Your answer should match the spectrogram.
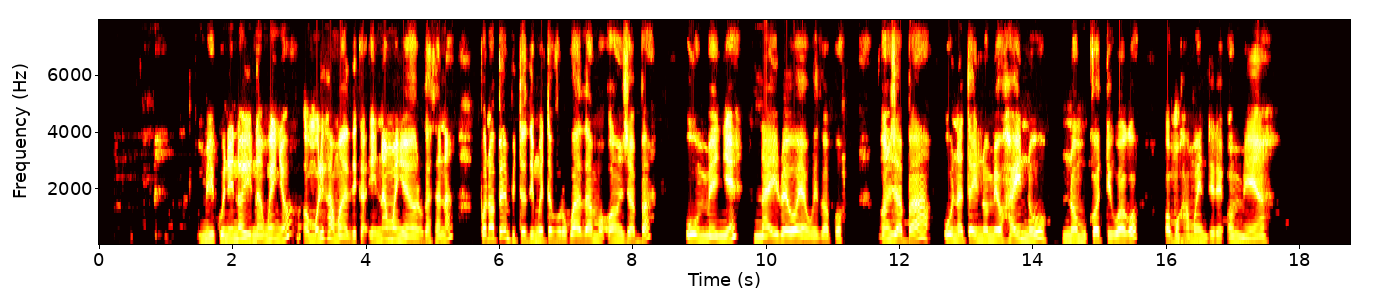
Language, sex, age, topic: Oshiwambo, female, 25-35, agriculture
